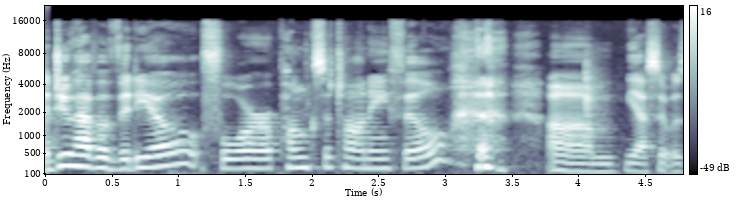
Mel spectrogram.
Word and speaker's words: Punxsutawney: fill in Punxsutawney um it's useful to know that that n is an NG sound just like we were just talking about so you have pong and then this x punks it's an S sound the a says uh the aw says Ah and then we would put the knee I would put the e sound there any y just says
